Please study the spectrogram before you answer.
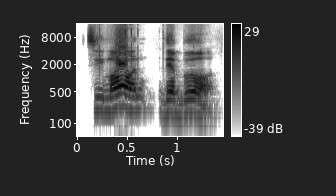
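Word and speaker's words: Simone de Beauvoir: ये देखो सिमोन दे बुआ ऐसे पढ़ते हैं।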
